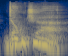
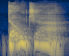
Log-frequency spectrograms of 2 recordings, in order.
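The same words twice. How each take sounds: No difference in how they are said.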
